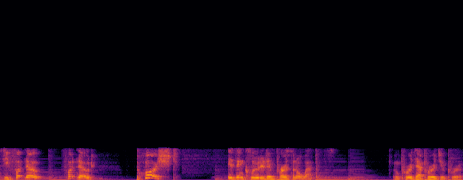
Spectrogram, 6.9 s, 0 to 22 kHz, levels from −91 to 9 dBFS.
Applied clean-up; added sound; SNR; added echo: none; none; none; reverberation time 0.2 s.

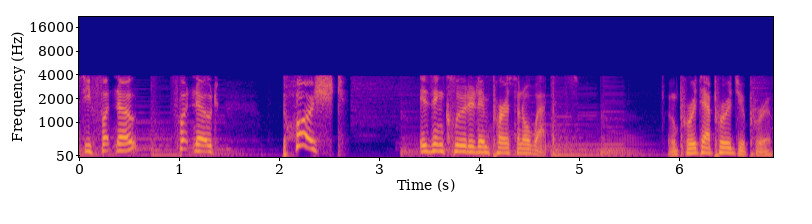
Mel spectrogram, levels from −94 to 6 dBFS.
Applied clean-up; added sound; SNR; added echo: none; none; none; none.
